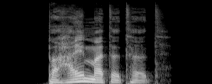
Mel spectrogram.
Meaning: inflection of beheimaten: 1. second-person plural preterite 2. second-person plural subjunctive II
- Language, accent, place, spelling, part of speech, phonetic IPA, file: German, Germany, Berlin, beheimatetet, verb, [bəˈhaɪ̯maːtətət], De-beheimatetet.ogg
